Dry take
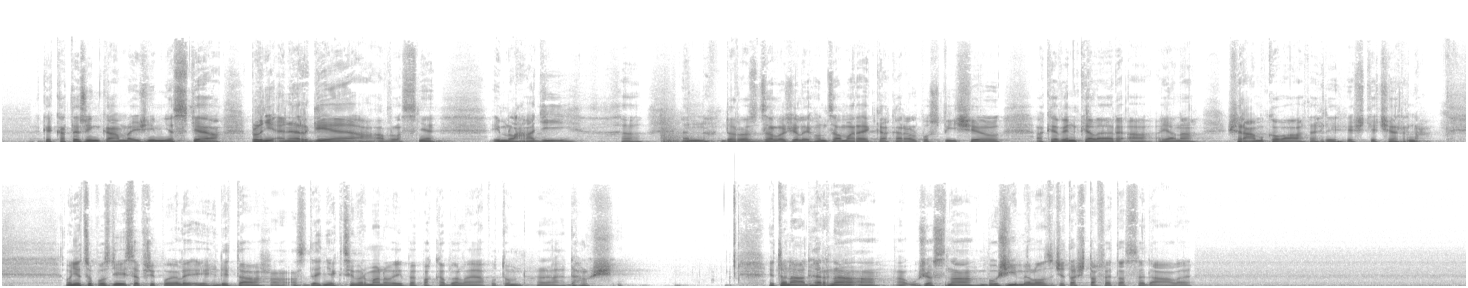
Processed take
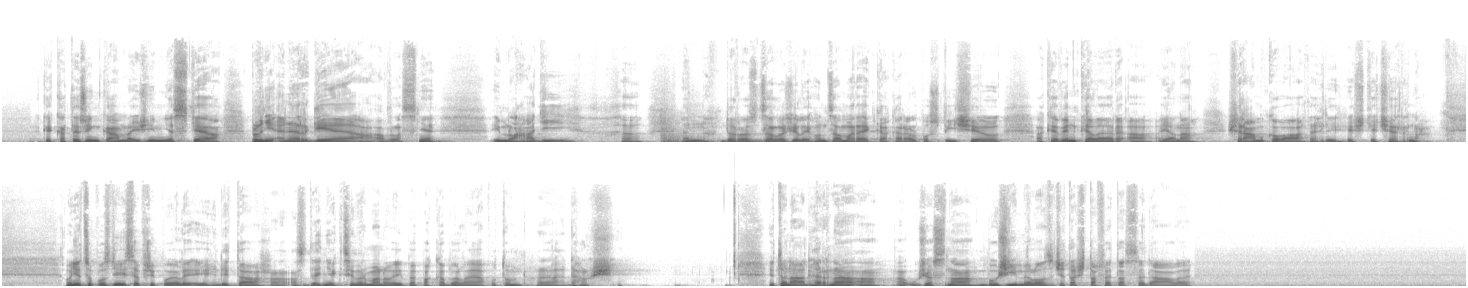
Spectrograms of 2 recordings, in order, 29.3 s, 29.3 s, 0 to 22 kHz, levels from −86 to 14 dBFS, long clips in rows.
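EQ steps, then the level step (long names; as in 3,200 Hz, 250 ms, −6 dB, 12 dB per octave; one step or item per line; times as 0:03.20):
notch filter 1,500 Hz, Q 10
0.0 dB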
